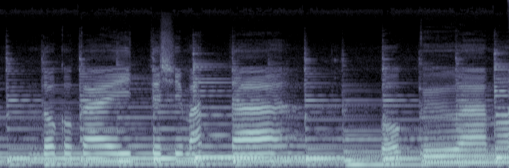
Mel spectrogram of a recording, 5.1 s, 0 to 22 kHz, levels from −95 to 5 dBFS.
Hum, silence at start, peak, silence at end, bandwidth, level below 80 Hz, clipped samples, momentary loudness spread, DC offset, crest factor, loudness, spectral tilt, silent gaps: none; 0 s; -6 dBFS; 0 s; 8 kHz; -52 dBFS; under 0.1%; 5 LU; under 0.1%; 14 dB; -20 LUFS; -8 dB/octave; none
